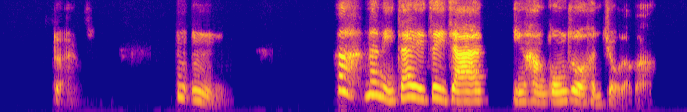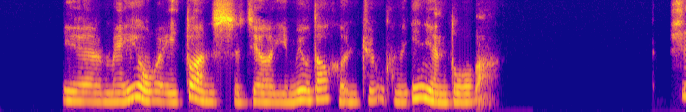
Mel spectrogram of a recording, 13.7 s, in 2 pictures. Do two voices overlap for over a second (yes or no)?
no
